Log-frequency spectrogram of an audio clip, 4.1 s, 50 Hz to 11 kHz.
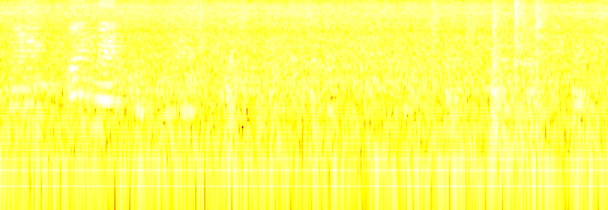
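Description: Bombardier Innovia Monorail 300 train running along its elevated guideway, heard from inside the front of the car: a steady low rumble, with a few light clicks about three seconds in. A voice is heard briefly over it near the start.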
